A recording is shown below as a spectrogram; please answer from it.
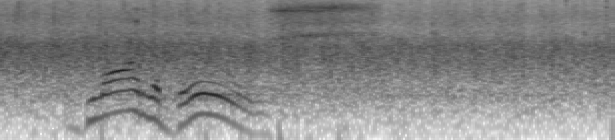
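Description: A church congregation claps steadily and continuously throughout, a dense wash of applause with a voice speaking briefly over it near the start.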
